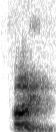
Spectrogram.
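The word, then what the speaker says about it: Capernaum: And so, uh, excuse me, Capernium.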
